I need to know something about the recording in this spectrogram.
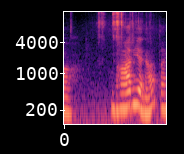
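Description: A woman speaking, with a brief light metallic jingle about halfway through.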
